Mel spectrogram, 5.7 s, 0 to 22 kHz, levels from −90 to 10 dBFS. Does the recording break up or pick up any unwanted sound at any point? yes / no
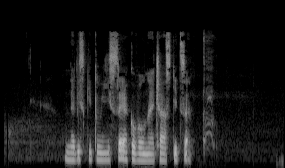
yes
